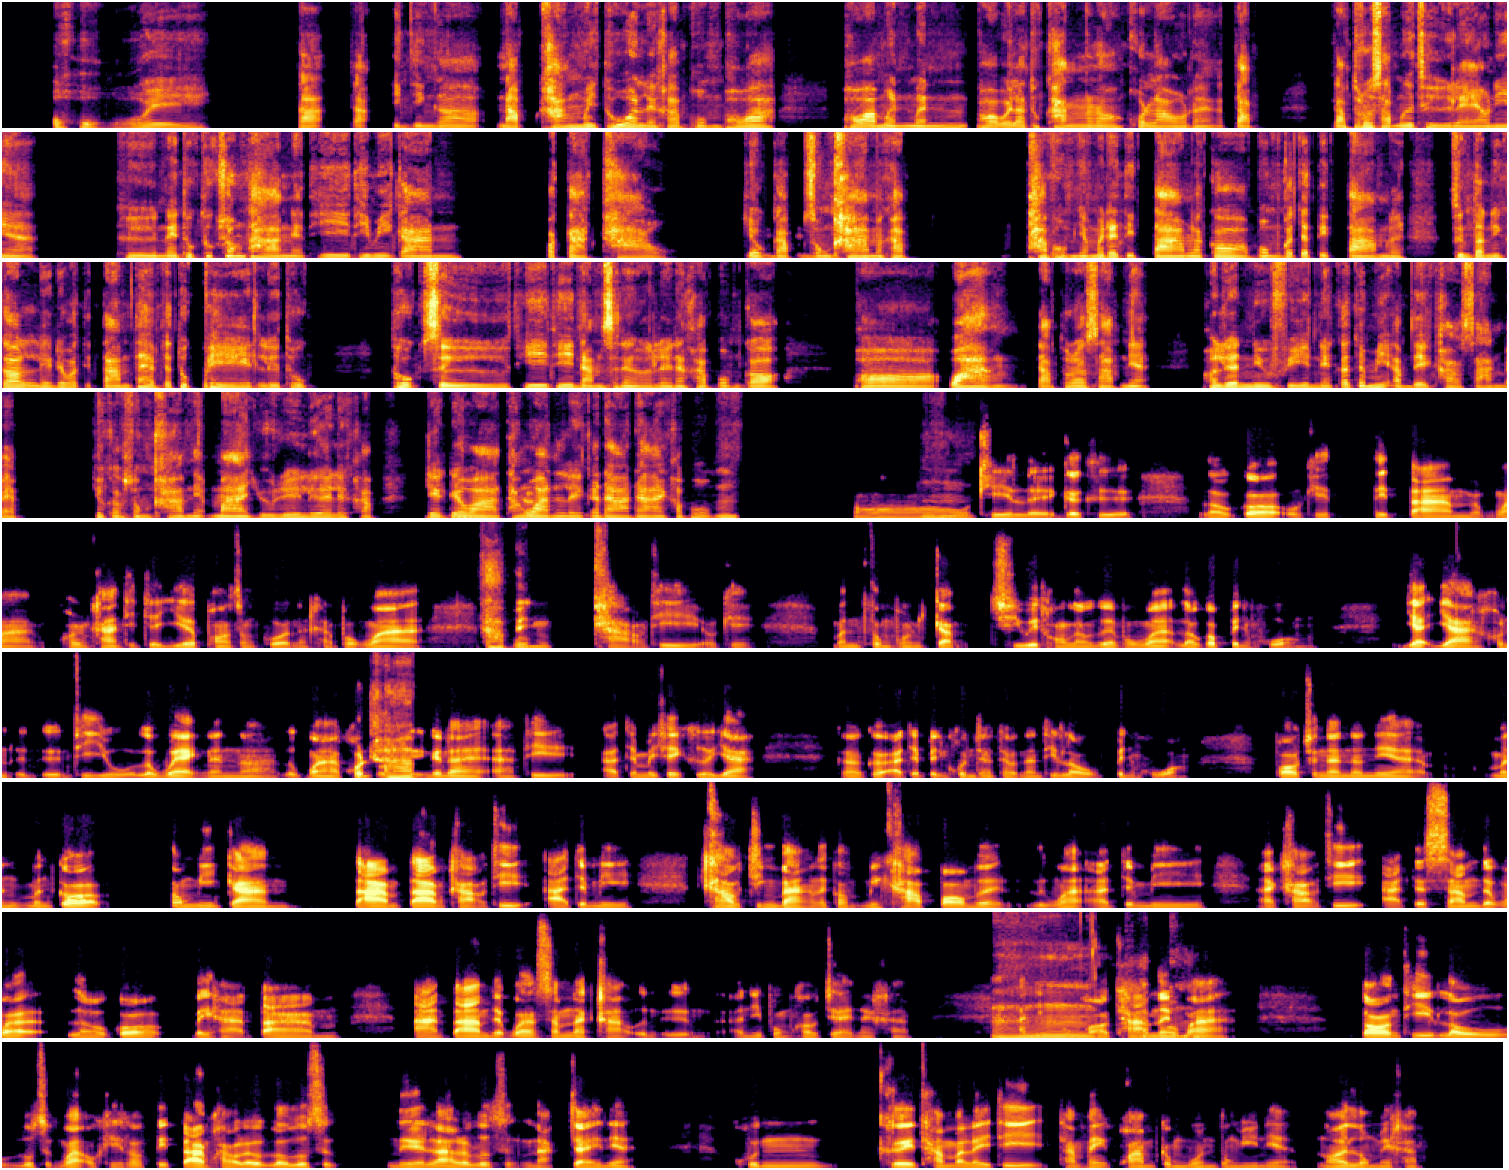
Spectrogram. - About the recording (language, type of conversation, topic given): Thai, advice, ทำอย่างไรดีเมื่อรู้สึกเหนื่อยล้าจากการติดตามข่าวตลอดเวลาและเริ่มกังวลมาก?
- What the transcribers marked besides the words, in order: in English: "New"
